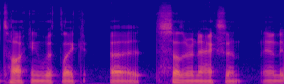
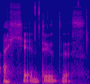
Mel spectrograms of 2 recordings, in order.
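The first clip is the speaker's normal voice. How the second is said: whispered; 8 semitones higher, 17 dB quieter than usual. Real, not acted. Breaks down laughing, whispered.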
